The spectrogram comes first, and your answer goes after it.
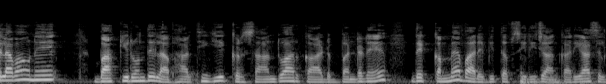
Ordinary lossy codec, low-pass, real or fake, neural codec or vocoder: none; none; real; none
